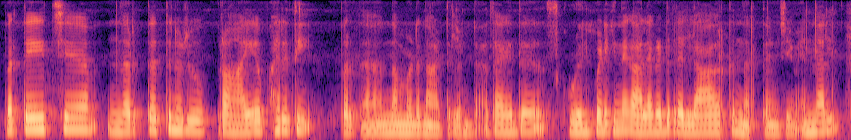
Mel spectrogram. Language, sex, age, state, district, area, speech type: Malayalam, female, 18-30, Kerala, Pathanamthitta, rural, spontaneous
